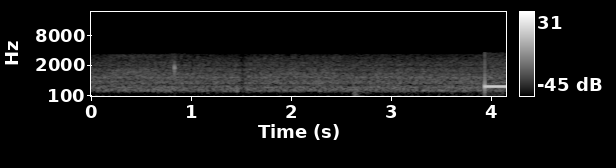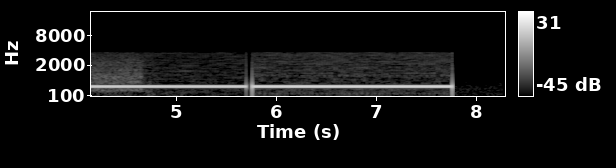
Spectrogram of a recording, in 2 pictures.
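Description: Telephone line tone on an outgoing call: faint line hiss, then about halfway through a steady single-pitched phone tone that runs for about four seconds, drops out for an instant partway, and cuts off abruptly near the end.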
